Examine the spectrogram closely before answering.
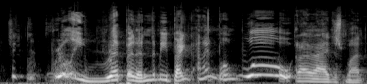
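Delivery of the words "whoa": one very high exclamation; shocked whoa. Retold or imitated. Shopper being ripped into, shocked protest. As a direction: jump up in pitch, taken aback.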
